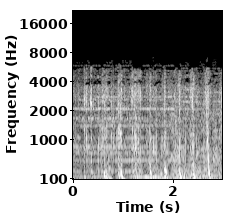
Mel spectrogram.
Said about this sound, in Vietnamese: Hai người lặng lẽ cưỡi ngựa sống nhau mà đi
